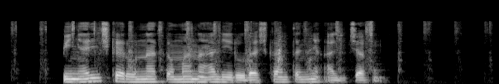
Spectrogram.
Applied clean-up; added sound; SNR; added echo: neural mask model RNNoise.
